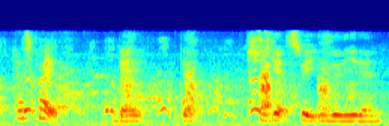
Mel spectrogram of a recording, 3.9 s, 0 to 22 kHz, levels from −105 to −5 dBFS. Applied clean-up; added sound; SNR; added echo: none; Bark; 3 dB; reverberation time 0.9 s.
